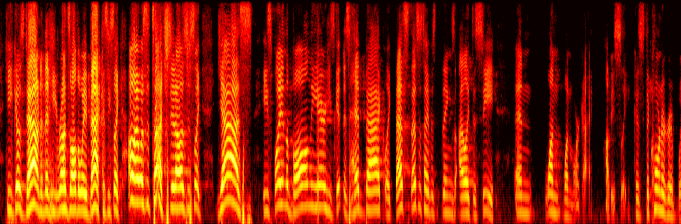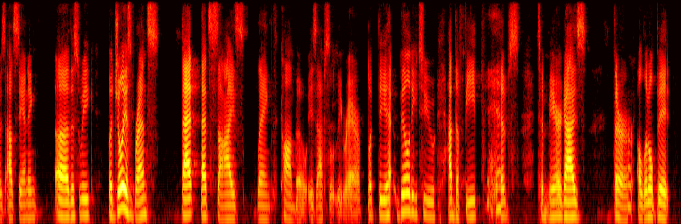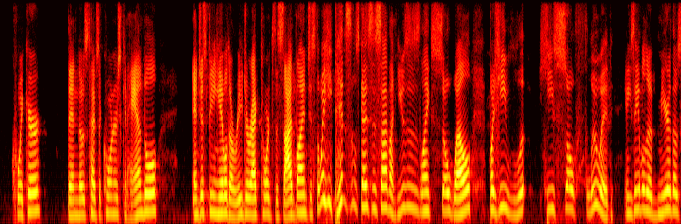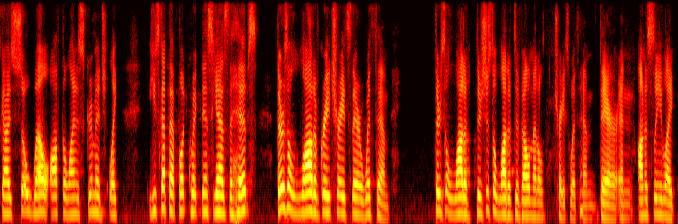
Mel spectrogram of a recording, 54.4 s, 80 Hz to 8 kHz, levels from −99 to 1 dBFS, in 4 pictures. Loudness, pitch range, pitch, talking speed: -22 LUFS, 155-205 Hz, 175 Hz, 195 wpm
